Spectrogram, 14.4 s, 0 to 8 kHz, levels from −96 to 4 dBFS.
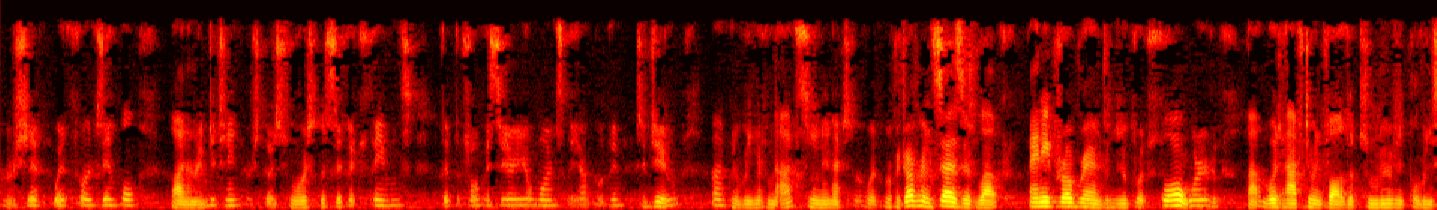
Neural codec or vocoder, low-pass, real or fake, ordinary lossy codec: autoencoder, 22.05 kHz, a latent of 192 numbers a frame, VITS, trained on one speaker; 7.2 kHz; fake; MP3, 32 kbps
